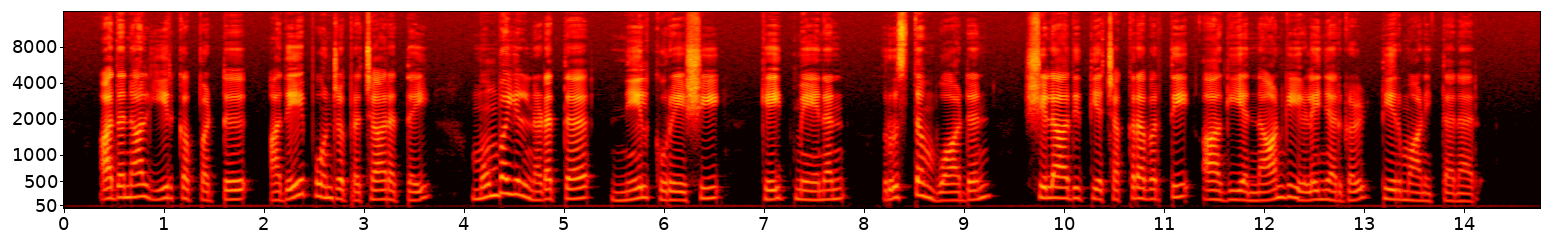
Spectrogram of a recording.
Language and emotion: Tamil, neutral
